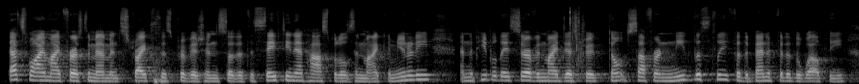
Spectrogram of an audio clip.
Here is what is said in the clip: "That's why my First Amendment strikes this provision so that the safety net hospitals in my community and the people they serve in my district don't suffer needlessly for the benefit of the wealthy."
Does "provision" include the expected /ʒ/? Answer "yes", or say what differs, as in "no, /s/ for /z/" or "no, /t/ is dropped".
yes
